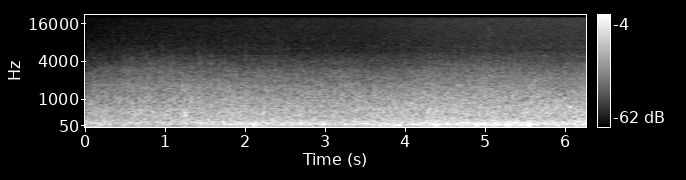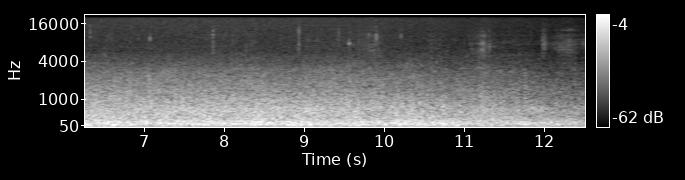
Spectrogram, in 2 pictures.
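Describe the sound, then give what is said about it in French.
Steady wind roars and buffets the microphone while the risen sea swell rumbles and surges continuously on a beach at low tide in Brittany, France, in changeable weather, a dense low-heavy wash with no voices. “Un bruit de fond, le vent, la houle qui s'est levée.”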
